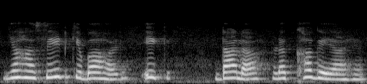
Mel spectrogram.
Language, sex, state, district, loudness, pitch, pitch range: Hindi, female, Bihar, West Champaran, -13 LUFS, 280 Hz, 250-315 Hz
